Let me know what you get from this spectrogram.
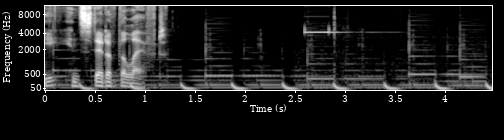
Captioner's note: faint beeping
